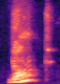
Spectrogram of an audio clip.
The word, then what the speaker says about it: don't: Don't, que numa frase é muito comum eles não pronunciarem o T. Fica don't. Don't.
